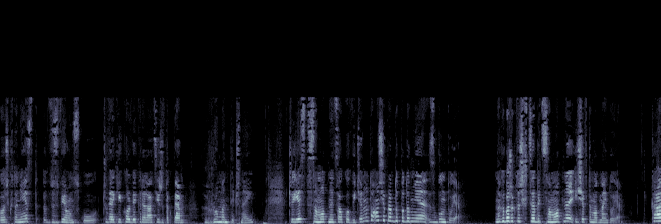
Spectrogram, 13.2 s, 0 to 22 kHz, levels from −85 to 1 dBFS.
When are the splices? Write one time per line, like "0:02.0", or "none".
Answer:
0:02.2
